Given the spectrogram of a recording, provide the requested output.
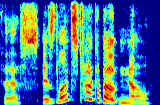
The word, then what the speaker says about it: No: It is spelled N-O. And pronounce that with, way. With a little accent over it. – To tell you it's a long O, so it is how you're supposed... So it is like the word no.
